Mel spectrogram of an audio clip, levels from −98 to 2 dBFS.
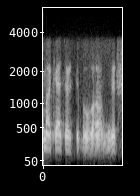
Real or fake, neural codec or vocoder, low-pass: real; none; 5.4 kHz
